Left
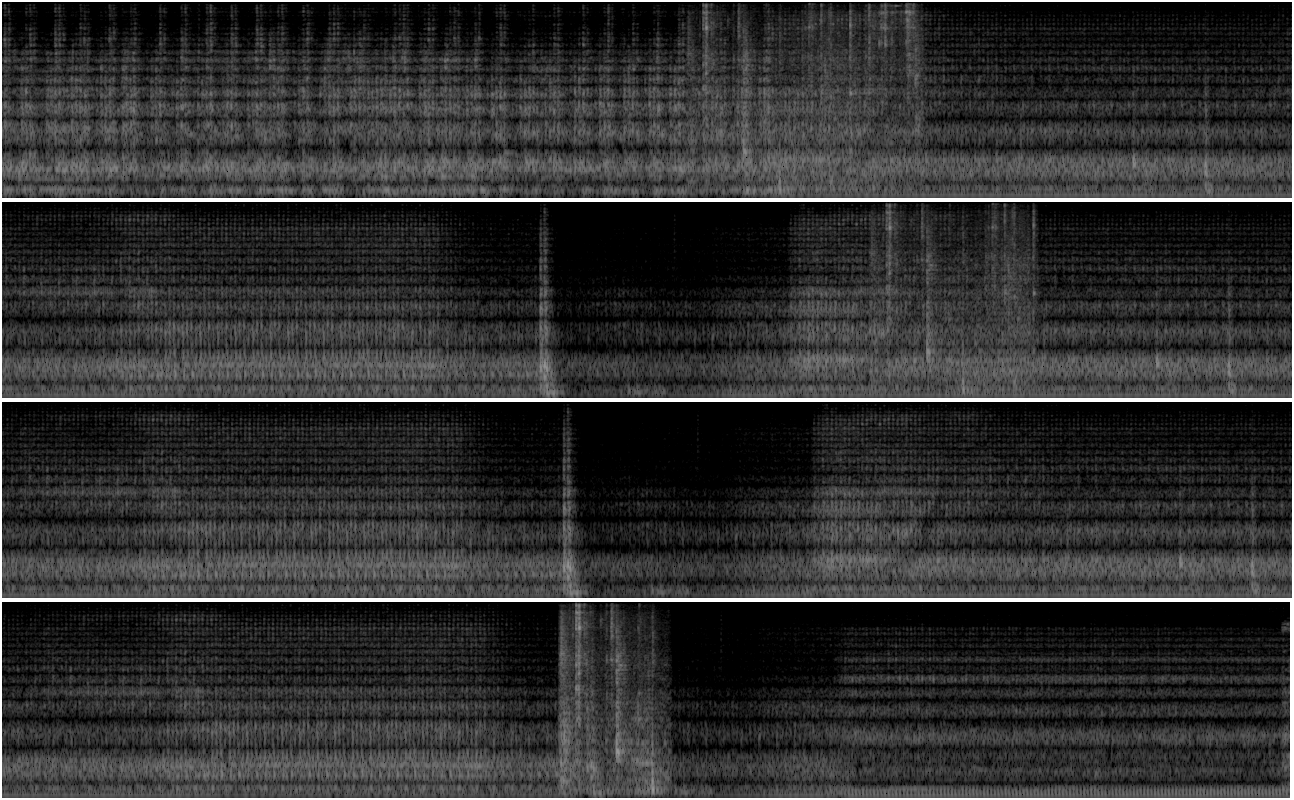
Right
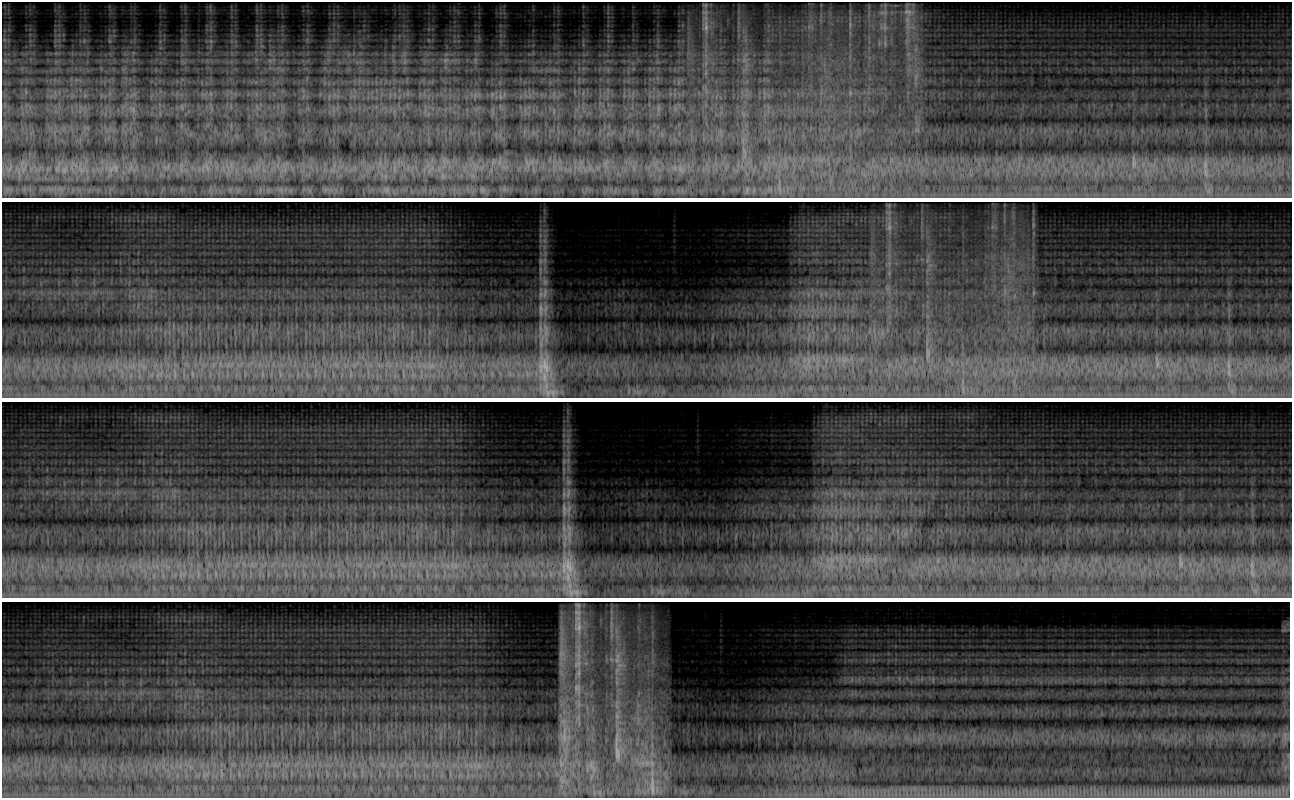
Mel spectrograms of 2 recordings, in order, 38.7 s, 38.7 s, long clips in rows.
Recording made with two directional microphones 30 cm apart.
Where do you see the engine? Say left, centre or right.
right.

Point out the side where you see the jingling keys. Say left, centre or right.
right.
